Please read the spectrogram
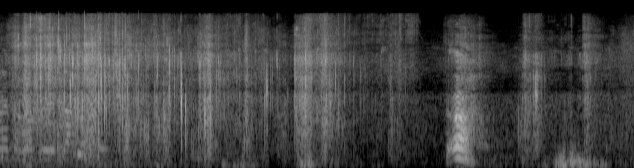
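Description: Crunching, scraping footsteps on loose stones and gravel, with fabric rustling close to the microphone, densest in the first two and a half seconds. A short voiced sound from the man comes about two-thirds of the way in.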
